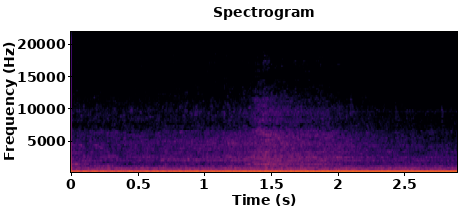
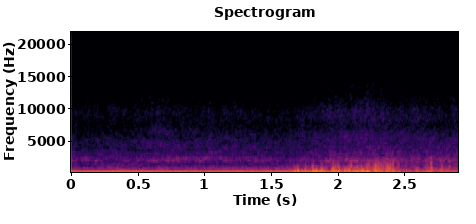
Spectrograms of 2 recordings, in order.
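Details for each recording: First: Vehicle driving after its driveline was rebuilt following a breakdown with a rattle and suspected universal joint problem; deep, steady rumble under way, former shakes and rattles gone, running much smoother. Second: Truck limping to a garage: steady low drone then loose irregular rattling and clatter from the rear under road noise; owner suspects a failing universal joint, with the exhaust also found rubbing the frame rail.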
